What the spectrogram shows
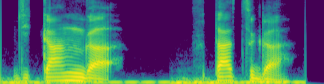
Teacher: in odaka, the particle that is followed by the word stays low.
